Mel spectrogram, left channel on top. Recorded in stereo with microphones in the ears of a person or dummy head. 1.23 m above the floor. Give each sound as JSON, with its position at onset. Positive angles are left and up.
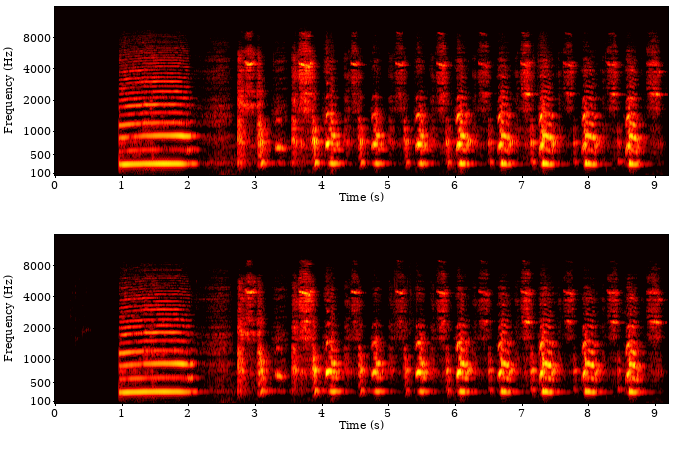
{"t": 0.9, "sound": "a shout", "side_deg": 20, "distance_m": 0.5}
